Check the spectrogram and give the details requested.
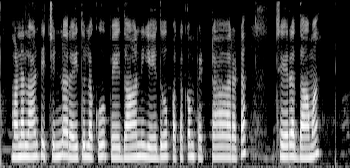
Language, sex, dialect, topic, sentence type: Telugu, female, Southern, agriculture, statement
